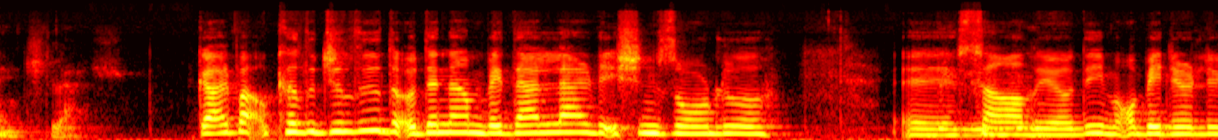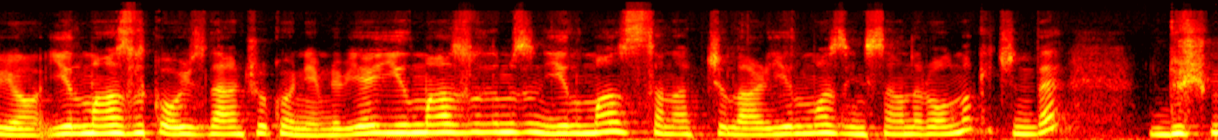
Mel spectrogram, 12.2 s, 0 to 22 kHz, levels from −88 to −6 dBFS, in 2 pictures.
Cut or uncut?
cut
